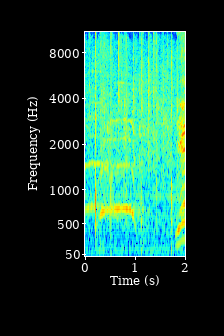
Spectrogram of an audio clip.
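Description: Roller coaster riders clapping in scattered, uneven claps and cheering. One voice holds a long steady call in the first second, and a short shout comes at the end.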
